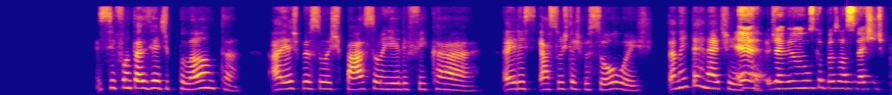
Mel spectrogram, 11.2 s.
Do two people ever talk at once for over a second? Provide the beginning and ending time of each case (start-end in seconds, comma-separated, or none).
none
